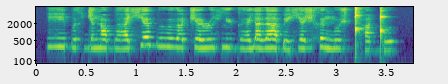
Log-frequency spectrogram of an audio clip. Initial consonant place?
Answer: velar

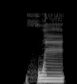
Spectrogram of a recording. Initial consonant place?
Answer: glottal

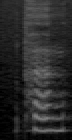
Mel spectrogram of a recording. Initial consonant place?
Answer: labial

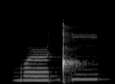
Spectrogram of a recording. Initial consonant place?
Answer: velar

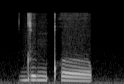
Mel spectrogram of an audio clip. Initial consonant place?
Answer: alveolar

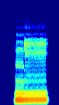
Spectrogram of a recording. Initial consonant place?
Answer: palatal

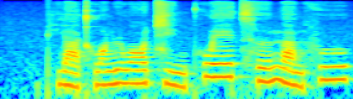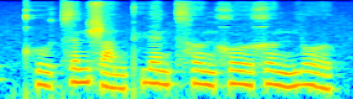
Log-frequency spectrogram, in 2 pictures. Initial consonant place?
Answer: labial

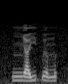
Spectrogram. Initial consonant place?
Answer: palatal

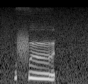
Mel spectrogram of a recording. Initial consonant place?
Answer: labial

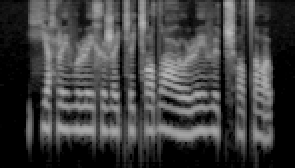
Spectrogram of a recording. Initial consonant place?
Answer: palatal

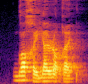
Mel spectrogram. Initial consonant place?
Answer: velar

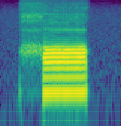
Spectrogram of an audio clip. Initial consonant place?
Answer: glottal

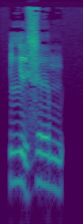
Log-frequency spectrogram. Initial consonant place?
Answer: alveolar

